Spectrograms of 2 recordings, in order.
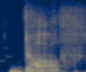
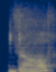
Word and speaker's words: dove: that picture number one dove dove is a bird while dove is a past ten all right so next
